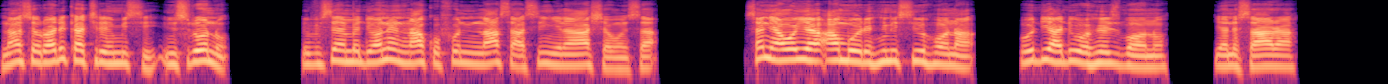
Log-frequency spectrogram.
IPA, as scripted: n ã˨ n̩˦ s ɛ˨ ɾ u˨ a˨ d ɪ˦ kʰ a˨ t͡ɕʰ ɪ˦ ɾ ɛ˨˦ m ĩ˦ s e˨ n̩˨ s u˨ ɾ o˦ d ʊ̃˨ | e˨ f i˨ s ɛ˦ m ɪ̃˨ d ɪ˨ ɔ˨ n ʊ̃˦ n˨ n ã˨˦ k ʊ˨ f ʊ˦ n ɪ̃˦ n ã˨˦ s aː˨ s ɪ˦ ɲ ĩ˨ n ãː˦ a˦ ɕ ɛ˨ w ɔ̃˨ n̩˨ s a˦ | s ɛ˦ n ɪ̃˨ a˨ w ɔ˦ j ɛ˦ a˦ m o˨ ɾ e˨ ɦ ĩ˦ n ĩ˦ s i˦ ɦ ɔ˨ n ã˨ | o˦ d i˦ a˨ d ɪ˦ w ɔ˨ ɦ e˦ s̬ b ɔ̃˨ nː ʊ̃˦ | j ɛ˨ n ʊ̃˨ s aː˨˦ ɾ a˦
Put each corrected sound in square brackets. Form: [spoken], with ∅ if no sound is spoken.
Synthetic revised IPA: n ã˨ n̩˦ s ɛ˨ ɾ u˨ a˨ d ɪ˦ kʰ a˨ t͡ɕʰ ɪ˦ ɾ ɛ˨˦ m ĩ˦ s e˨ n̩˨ s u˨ ɾ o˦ [n] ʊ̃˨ | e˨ f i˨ s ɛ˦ m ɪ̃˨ d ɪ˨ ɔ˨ n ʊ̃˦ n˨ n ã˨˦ k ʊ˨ f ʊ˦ n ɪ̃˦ n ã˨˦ s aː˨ s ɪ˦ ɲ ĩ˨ n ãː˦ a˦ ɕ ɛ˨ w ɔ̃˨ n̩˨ s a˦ | s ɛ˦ n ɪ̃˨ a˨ w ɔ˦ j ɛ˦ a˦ m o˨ ɾ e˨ ɦ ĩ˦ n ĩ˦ s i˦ ɦ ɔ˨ n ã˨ | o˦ d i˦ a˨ d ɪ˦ w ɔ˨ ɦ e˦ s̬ b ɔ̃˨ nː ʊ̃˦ | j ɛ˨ n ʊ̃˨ s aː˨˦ ɾ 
